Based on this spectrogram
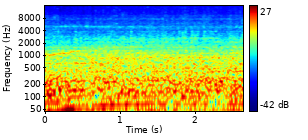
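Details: Older combine, header running, guard left off: loud even roar holding steady with no knocking, rattling or chain slap; combine and header running normally.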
